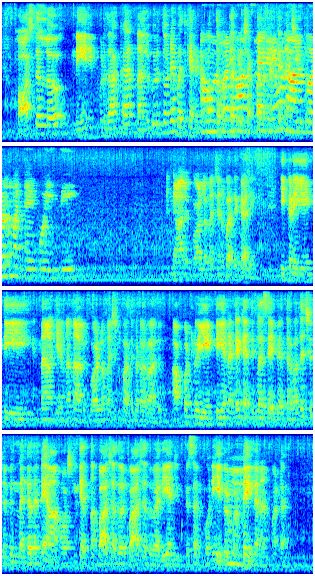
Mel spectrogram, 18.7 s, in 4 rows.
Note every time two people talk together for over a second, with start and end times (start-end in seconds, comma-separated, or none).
3.0-4.8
